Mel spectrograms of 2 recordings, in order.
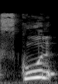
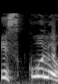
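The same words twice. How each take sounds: First: It is said in the standard pronunciation. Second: It is said in a Bihari regional pronunciation. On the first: "एक स्कूल" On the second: "Bihar प्रदेश या किसी और प्रदेश में चले जाएं तो वहां पर स्कूल हो जाता है"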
